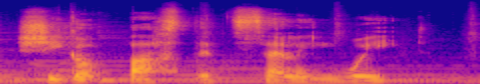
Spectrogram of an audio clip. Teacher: Did you hear how E in she is shorter than the E in weed? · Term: shortened E sound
